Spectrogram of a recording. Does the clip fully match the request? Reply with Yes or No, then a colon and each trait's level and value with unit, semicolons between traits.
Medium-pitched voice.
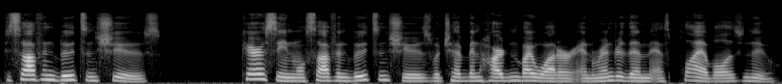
Yes: medium, 170 Hz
